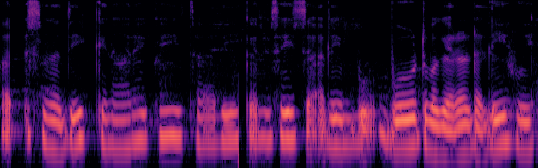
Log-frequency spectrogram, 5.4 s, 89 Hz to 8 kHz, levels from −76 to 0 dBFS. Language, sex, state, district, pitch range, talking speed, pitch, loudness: Hindi, female, Uttar Pradesh, Jalaun, 160-195 Hz, 125 wpm, 180 Hz, -31 LUFS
